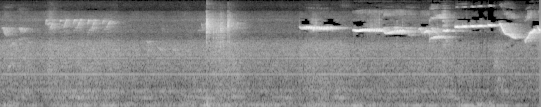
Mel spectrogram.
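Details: White-throated flycatcher: soft, hazy high notes at first, then loud, long, sharp whistles that slide and waver toward the end, over a low constant hum.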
